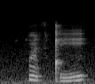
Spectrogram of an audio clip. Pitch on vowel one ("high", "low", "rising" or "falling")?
falling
